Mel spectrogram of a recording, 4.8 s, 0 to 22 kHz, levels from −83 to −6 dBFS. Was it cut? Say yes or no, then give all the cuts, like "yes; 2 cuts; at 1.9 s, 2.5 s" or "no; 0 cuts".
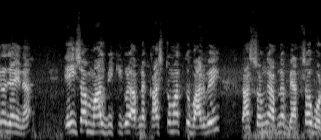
no; 0 cuts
